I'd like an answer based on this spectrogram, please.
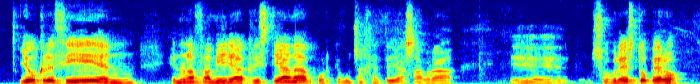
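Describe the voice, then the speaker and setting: Fairly slow speech in a Hungarian accent, with ordinary pitch variation and big swings in loudness. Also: man, medium pitch for a man. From Transylvania, Romania. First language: Hungarian (speaking Spanish). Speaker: course teacher on physics and ancient history. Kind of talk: interview. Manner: halting.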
